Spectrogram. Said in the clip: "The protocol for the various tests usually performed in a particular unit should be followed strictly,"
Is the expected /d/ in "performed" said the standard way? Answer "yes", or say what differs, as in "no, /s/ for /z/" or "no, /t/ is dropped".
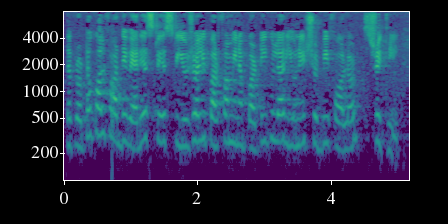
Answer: no, /d/ is dropped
